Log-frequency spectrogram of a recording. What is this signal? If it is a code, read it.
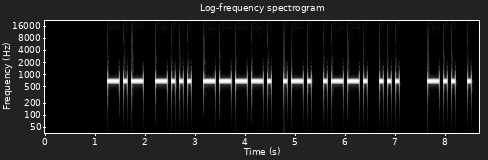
Morse code, heard as a keyed tone, about 16 wpm, 700 Hz. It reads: KB9RPS DE
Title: USA Callsign DE Callsign - 6 Characters - 15wpm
